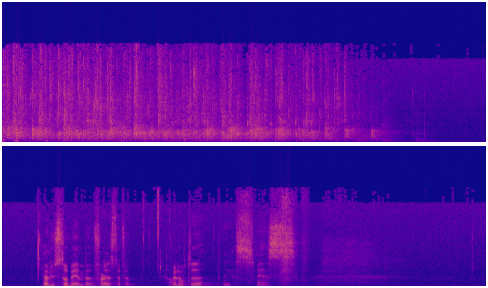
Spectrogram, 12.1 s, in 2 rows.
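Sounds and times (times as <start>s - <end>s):
audience applause: 0.0s - 5.1s
speech: 6.6s - 9.8s.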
